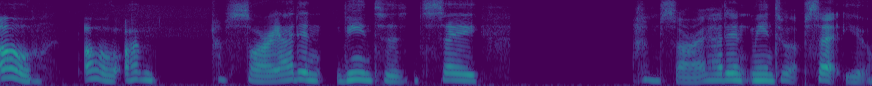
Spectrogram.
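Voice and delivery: startled and sorry-sounding voice. Playing a tabletop game character who catches another's anxious thought, startled apology. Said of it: "ears jolting upwards of".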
